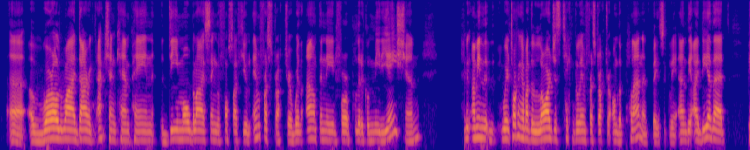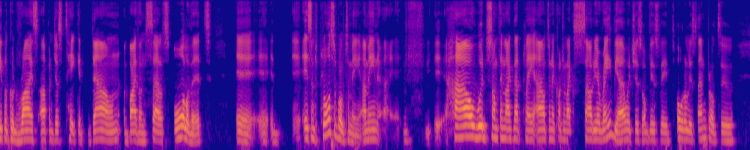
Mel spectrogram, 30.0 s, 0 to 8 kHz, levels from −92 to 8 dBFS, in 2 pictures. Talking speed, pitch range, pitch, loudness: 145 wpm, 125-150 Hz, 135 Hz, -28 LUFS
